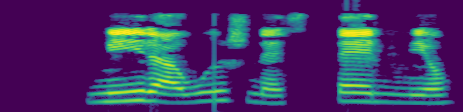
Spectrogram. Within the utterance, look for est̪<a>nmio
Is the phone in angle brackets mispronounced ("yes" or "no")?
yes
